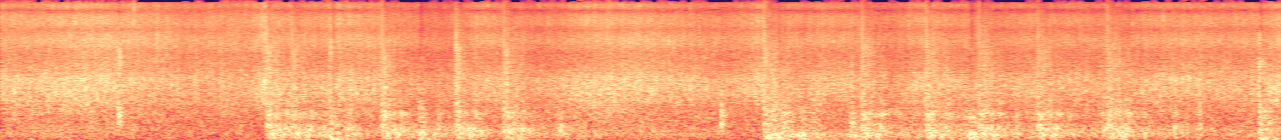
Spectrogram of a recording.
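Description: Fireworks bursting over the sea: a continuous rolling rumble of overlapping booms with crackle. It swells about three seconds in and again from about eight seconds on.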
